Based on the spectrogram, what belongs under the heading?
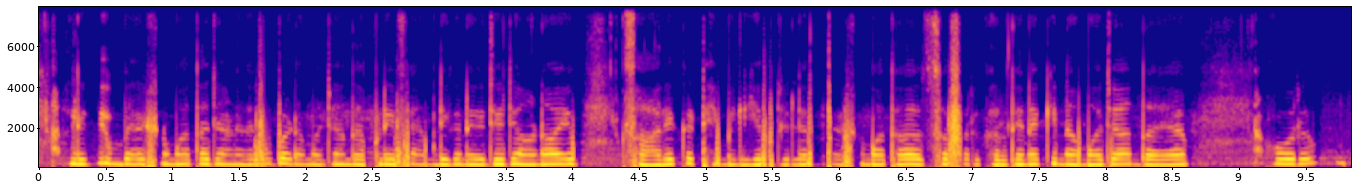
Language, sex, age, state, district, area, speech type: Dogri, female, 18-30, Jammu and Kashmir, Samba, rural, spontaneous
